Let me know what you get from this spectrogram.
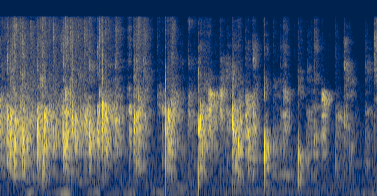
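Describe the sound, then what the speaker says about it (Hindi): An audience applauds a doctor at a dermatology course event, with dense, steady clapping from many hands that swells and dips slightly over a few seconds. "मैं चाहूंगी आप सब जोरदार तालियों से डॉक्टर सऊद के लिए क्लैपिंग कर दें."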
